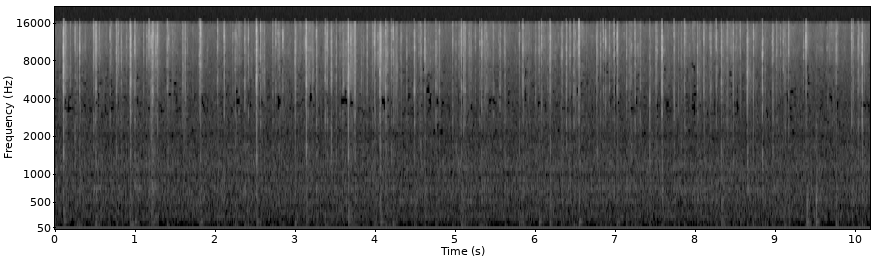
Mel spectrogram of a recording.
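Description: Both hands type fast on a backlit Acer laptop keyboard with plastic keys. The result is a steady, quiet stream of rapid, bright clicks and taps with very short decay, over a faint soft hiss.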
